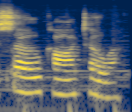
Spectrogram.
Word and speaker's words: SOHCAHTOA: We call it SOHCAHTOA. That's how you pronounce it, SOHCAHTOA.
